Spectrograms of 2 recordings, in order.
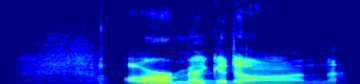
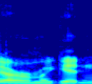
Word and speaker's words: Armageddon: Armageddon. It's actually pronounced Armageddon.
